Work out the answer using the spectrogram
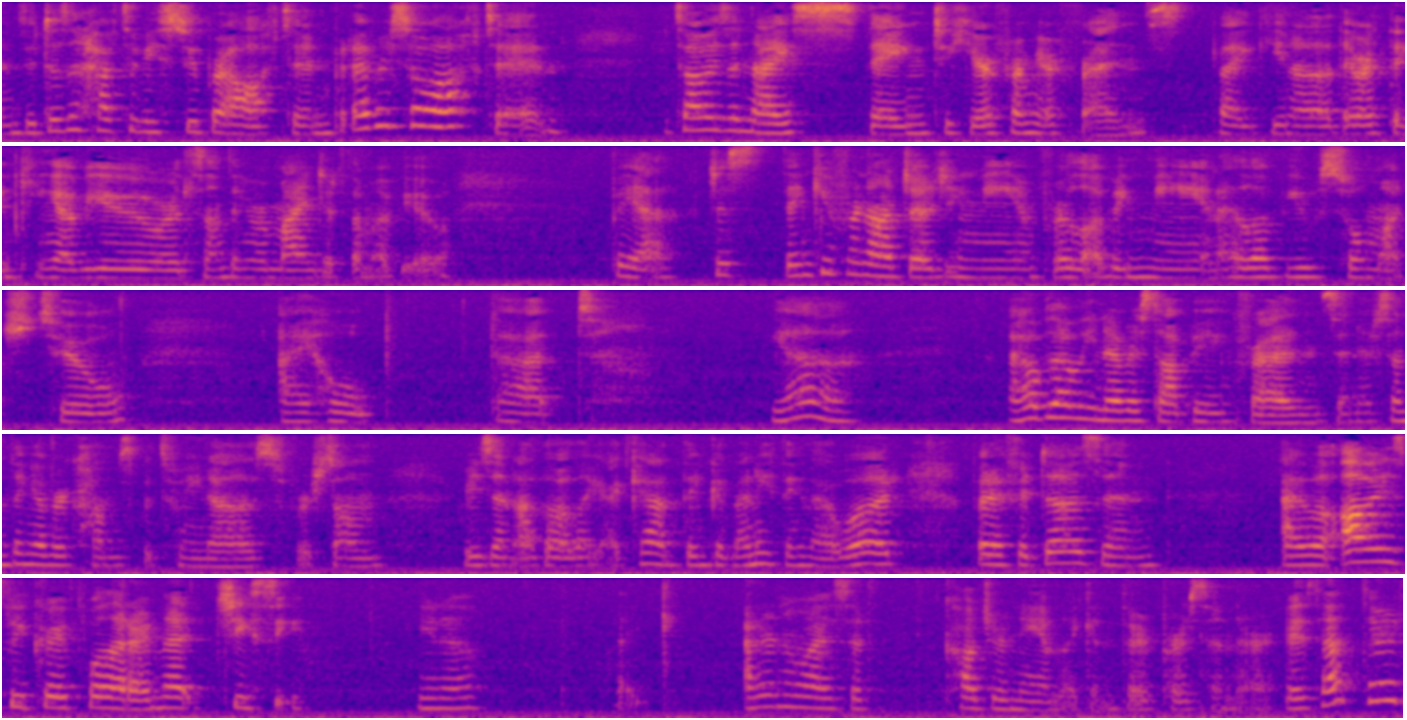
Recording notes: Sorry I sound far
